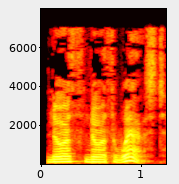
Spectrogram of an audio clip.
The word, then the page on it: north-northwest: British English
